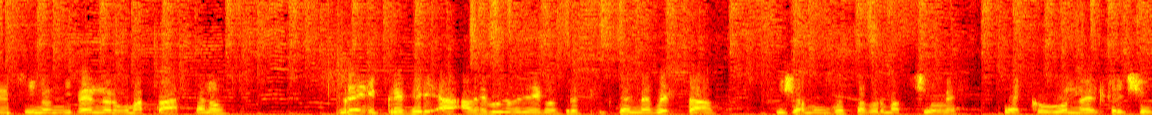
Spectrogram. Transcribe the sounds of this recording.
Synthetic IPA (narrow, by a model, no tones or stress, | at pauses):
nt̪sinond̪ipɛnd̪onokomatːart̪anɔ | d̪oɾɛjpɾefeɾiʔaʔavɾɛjvot̪uːt̪oved̪eːɾekont̪ɾot̪iksonkwest̪a | d̪it͡ʃaːmookwest̪aformat̪sːjoːne | ɛkːokonilt̪ɾet͡ʃːiŋ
